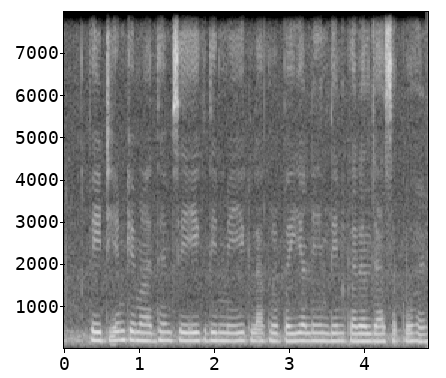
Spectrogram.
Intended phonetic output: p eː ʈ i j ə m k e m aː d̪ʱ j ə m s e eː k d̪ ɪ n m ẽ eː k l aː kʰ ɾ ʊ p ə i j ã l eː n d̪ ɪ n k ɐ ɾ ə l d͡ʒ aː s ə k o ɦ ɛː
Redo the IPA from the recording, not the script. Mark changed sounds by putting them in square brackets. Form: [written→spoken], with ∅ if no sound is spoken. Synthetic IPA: p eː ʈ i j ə m k e m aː d̪ʱ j ə m s e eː k d̪ ɪ n m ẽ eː k l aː kʰ ɾ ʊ p ə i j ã l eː n d̪ ɪ n k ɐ ɾ ə l d͡ʒ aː s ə k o ɦ ɛː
